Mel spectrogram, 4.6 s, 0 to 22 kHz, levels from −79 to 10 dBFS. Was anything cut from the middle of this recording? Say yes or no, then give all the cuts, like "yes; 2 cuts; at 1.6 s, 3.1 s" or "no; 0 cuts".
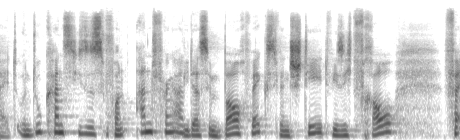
yes; 4 cuts; at 1.0 s, 1.8 s, 2.8 s, 3.5 s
